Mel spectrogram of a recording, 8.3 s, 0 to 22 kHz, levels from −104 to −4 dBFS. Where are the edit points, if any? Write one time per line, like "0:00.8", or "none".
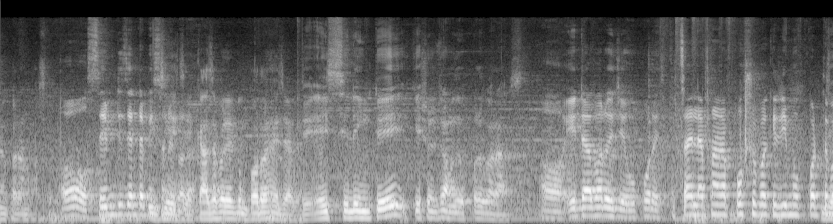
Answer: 0:03.1
0:06.7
